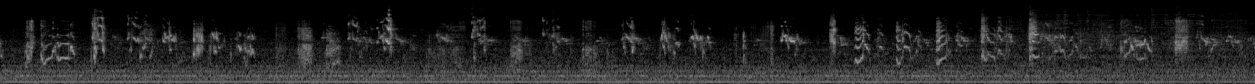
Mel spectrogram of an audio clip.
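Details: Budgerigars singing together, a continuous chatter of quick high chirps and clicks with short squeaky bursts, over a steady background hum.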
